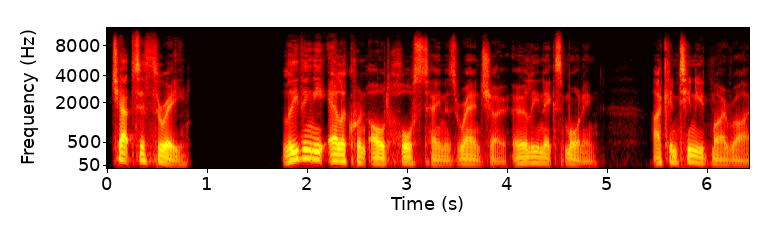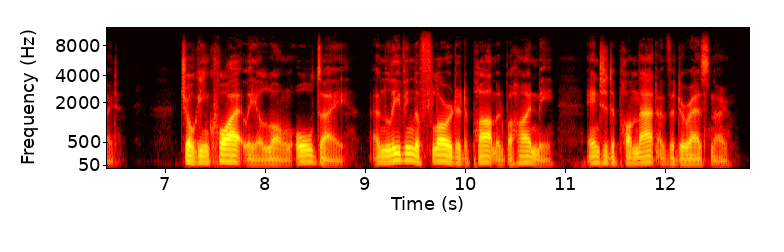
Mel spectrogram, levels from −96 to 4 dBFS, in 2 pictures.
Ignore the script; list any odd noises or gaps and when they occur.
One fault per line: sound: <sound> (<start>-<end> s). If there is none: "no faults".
no faults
